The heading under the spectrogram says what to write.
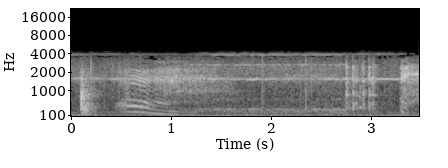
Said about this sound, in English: Sheriff Johnson yawns and reaches for the ringing telephone on his desk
